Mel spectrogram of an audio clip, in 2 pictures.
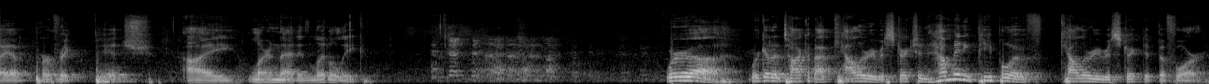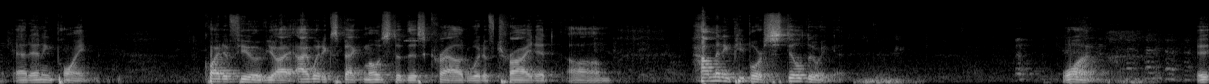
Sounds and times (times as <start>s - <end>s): Speech: 0.0s - 3.8s, 6.6s - 13.1s, 14.1s - 18.2s, 19.0s - 20.6s, 22.7s - 23.2s.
